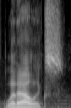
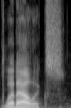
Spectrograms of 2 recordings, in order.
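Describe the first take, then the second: No difference in how they are said.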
